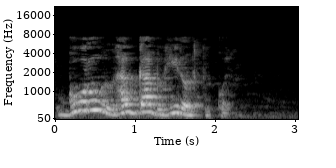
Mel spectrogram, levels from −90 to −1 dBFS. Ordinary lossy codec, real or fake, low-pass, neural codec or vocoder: AAC, 64 kbps; real; 7.2 kHz; none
